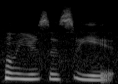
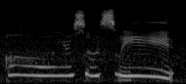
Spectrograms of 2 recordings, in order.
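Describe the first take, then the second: First: Slow, settled appreciation; gently touched, drawn out; tender thanks. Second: High, soft, drawn-out coo; touched, melting squeal, slow and soft; gushing. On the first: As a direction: say it slowly and sincerely, near usual pitch. Repeats thanks in a lower voice. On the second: Gushing at a viewer's compliment. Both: Real, not acted.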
